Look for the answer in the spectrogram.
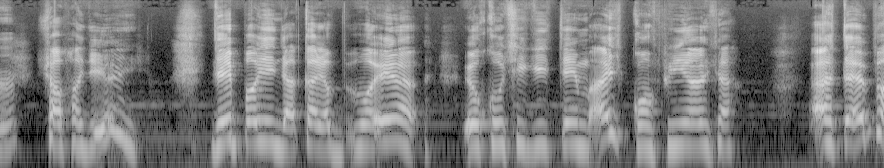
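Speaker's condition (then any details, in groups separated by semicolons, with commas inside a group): Cerebral palsy; diagnosed in childhood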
